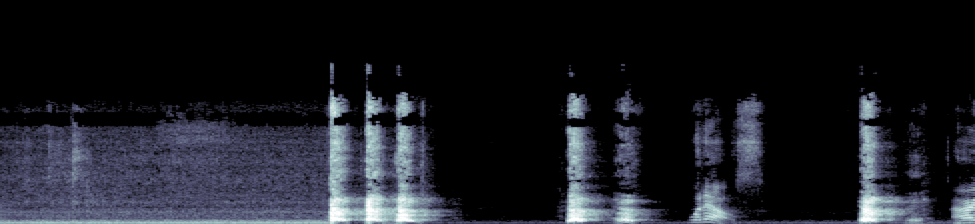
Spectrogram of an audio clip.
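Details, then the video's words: Pit Bull Mary, a female pet, complaining indoors while offered toys because she is bored; a low hum at first, then bursts of three quick barks, warbling whines and further barks. "Mary The Pitbull Dog Talking And Complaining"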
